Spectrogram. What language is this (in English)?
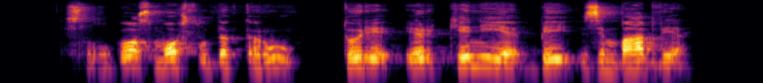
Lithuanian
